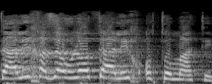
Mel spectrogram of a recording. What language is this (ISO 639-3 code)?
heb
